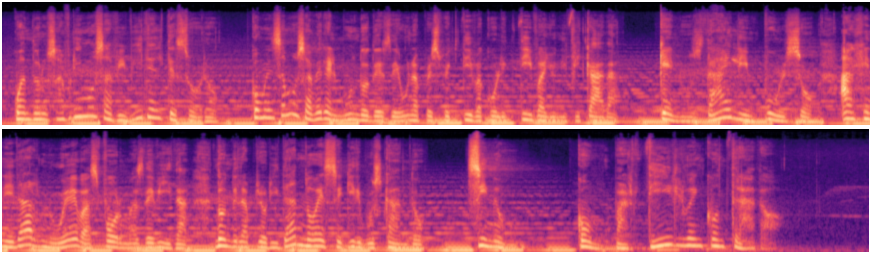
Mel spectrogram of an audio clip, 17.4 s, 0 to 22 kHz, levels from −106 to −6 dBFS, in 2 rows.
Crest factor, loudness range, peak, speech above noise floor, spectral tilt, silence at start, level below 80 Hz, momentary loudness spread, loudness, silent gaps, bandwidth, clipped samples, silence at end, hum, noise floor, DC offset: 18 dB; 2 LU; 0 dBFS; 35 dB; -4.5 dB/octave; 0 s; -26 dBFS; 7 LU; -19 LUFS; none; 19 kHz; under 0.1%; 0.95 s; none; -53 dBFS; under 0.1%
